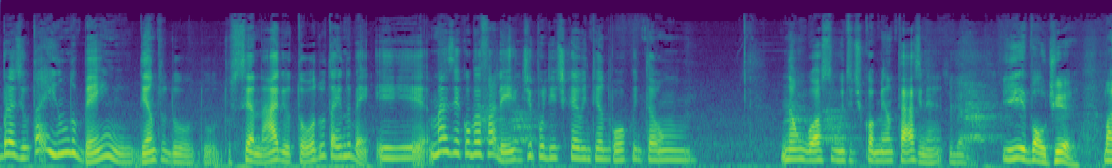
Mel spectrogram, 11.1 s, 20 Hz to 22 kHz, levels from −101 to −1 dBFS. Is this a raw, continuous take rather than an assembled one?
no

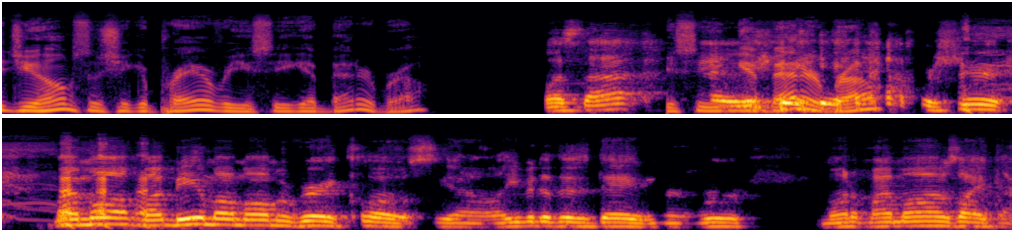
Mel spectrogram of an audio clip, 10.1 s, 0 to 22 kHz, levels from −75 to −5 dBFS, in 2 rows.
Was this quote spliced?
yes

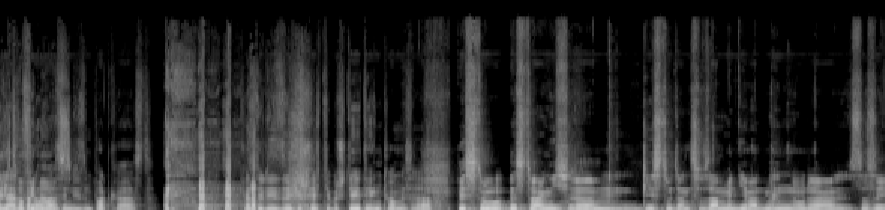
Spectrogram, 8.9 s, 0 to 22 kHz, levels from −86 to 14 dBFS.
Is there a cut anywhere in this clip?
no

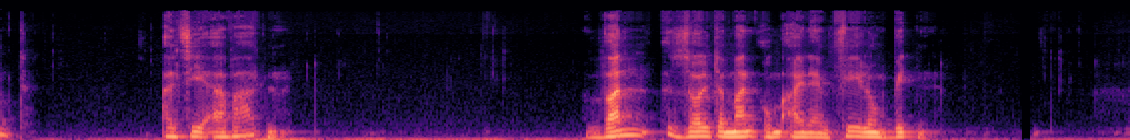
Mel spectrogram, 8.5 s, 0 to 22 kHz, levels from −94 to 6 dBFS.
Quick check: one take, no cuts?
no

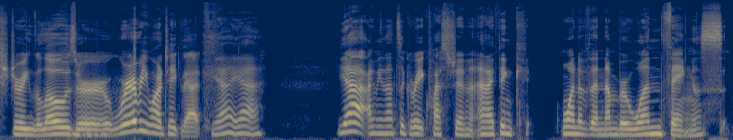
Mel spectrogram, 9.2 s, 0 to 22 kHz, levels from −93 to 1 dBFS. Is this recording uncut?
yes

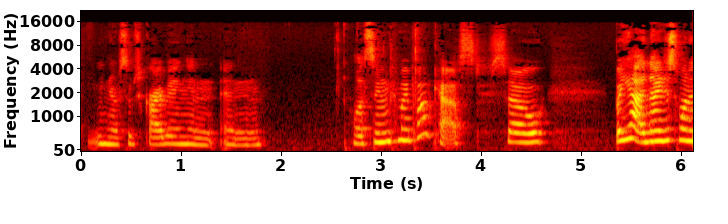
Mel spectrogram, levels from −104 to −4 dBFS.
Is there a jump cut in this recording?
no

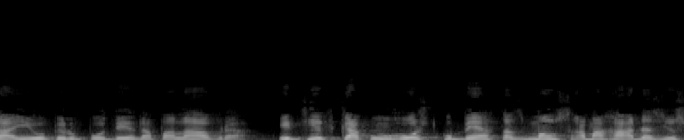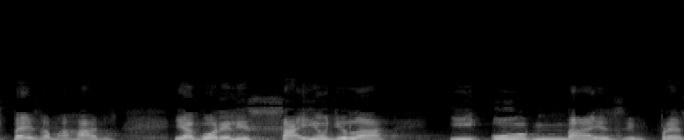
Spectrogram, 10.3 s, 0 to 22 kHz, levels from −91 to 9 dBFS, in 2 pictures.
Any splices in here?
yes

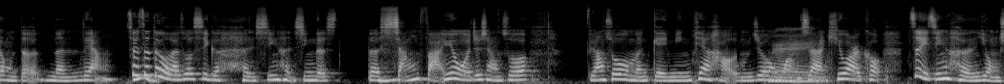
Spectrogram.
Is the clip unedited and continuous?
no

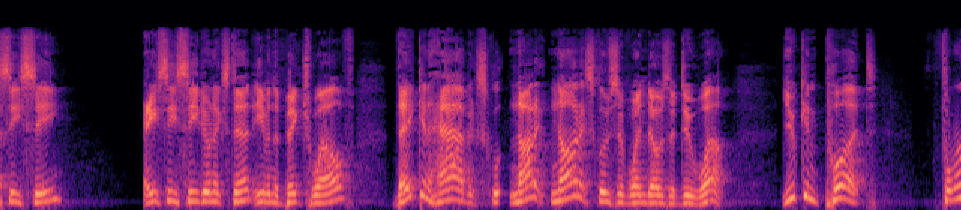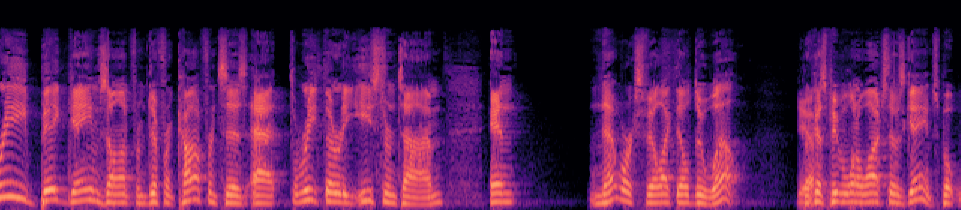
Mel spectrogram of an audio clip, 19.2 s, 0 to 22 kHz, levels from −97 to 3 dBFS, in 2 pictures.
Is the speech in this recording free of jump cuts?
yes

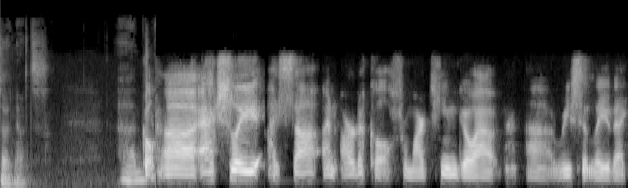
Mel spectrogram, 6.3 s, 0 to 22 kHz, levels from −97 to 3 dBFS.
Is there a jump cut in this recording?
yes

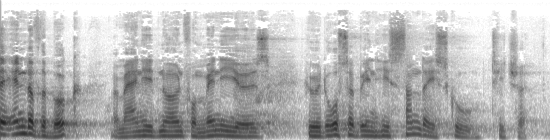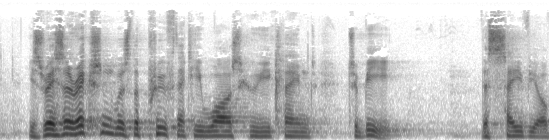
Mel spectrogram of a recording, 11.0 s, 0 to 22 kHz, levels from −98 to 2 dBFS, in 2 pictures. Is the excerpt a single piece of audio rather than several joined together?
no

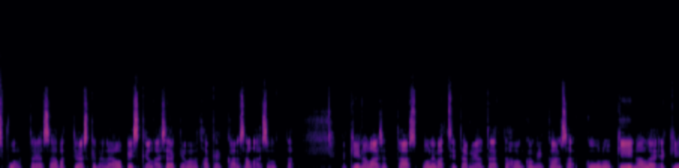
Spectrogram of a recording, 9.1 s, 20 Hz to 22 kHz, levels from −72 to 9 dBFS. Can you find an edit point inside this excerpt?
no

